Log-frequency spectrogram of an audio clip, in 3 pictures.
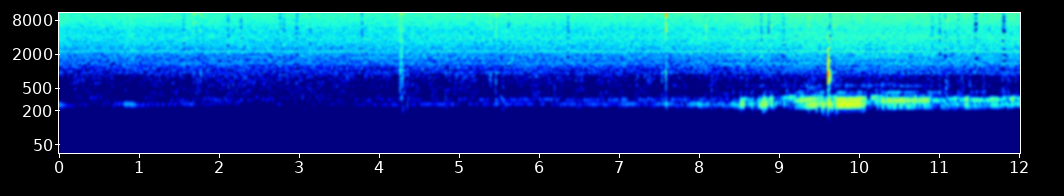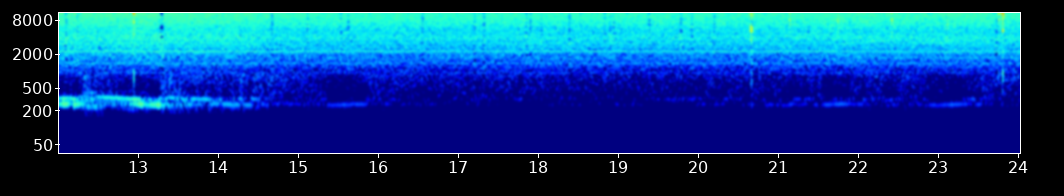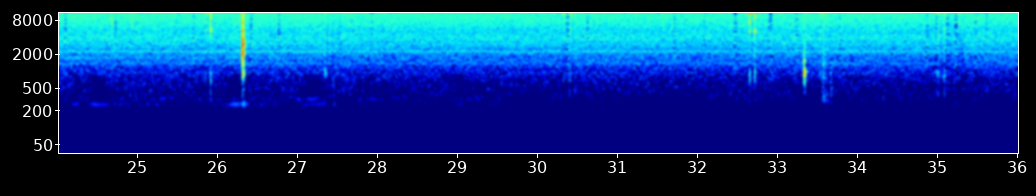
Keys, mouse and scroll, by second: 4.0 a, 4.3 i, 7.6 click, 7.9 scroll down 2, 8.2 middle click, 9.5 middle click, 9.8 middle click, 13.1 click, 21.1 middle click, 23.8 middle click, 23.8 click, 24.1 scroll up 3, 24.7 middle click, 25.9 click, 27.5 g, 31.5-31.9 scroll down 2, 31.9-32.7 scroll up 2, 32.7 click, 33.7 g, 35.3 middle click.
